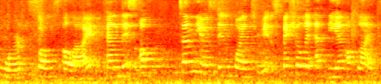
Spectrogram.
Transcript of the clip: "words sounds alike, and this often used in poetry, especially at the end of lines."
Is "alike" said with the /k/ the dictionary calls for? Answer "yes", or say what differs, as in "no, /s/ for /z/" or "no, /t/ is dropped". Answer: no, /k/ is dropped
